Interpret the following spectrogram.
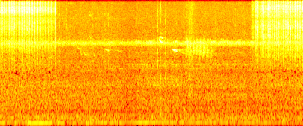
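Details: Grasshopper singing on a spring day: two bursts of dry, rapidly pulsed rasping, high and hissy, one at the start and one at the end. Between them a quieter stretch carries a thin, steady high whine.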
